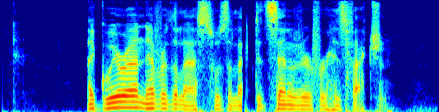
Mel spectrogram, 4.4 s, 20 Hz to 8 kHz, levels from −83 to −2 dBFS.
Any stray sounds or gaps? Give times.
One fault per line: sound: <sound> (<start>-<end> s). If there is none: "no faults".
sound: dropout (2.4-2.5 s)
